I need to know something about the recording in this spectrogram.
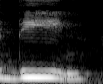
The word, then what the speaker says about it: दीन: तो आप यहाँ जल्दी से बोला आपने दिन, और आपने यहाँ पे देर करके बोला दीन, ना कि दिन। अब इसको बोला दीन। दोनों का उच्चारण में डिफरेंस देखिए, दिन, दीन, दिन, दीन। यानी कि जो थोड़ा सा हम जिसको देर तक कर रहे हैं वो होती है बड़ी ई, और जो छोटा ई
